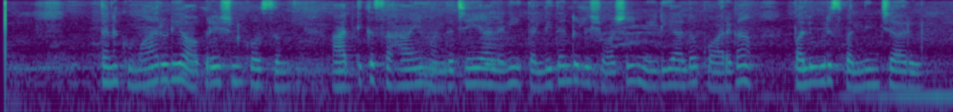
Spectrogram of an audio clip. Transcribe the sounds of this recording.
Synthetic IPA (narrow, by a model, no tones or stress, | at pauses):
t̪ɐnɐkumaːɾuɽiaːpɐɾɛːʂɐnkɔːsɐm | aːɾt̪ʰikɐsɐɦaːjɐmɐnd̪ɐt͡ʃɛːjaːlɐnit̪ɐlːid̪ɐɳɖulusɔːʂɐlmiːɽijaːlo̞ːkɔːɾɐɡaː | pɐluwuɾuspɐnd̪iɲt͡ʃaːɾu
